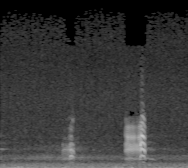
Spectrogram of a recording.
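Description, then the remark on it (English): A Hawaiian owl gives two harsh, raspy calls, a brief one followed by a longer, louder squawk, against a faint, steady outdoor hiss with no talking. “Or perhaps the seeds hitched a ride on the ancestors of this Akeapola owl we're hearing, caught in a storm and blown to the Hawaiian Islands.”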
